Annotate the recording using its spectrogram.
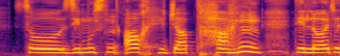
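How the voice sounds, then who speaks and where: The woman's pitch is medium. She talks very slowly. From Iran. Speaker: artist and activist. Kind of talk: interview. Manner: halting.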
